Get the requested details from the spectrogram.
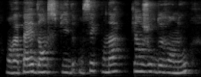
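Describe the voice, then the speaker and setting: A woman's high-pitched voice in a dark, mellow tone with fairly even intonation. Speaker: cat behaviour coach. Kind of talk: live stream talk.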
